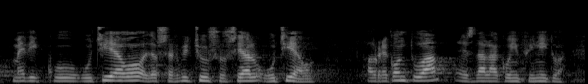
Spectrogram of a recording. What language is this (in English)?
Basque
